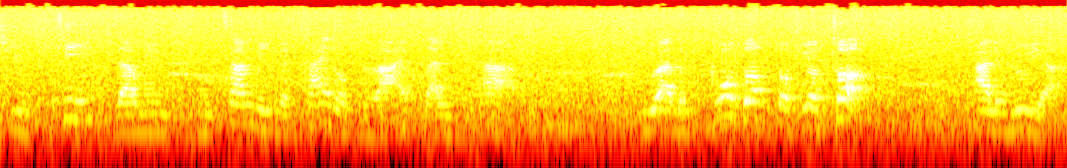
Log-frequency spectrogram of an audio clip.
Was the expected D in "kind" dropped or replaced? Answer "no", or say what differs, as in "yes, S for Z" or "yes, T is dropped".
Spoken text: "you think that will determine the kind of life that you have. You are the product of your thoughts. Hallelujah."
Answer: yes, D is dropped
